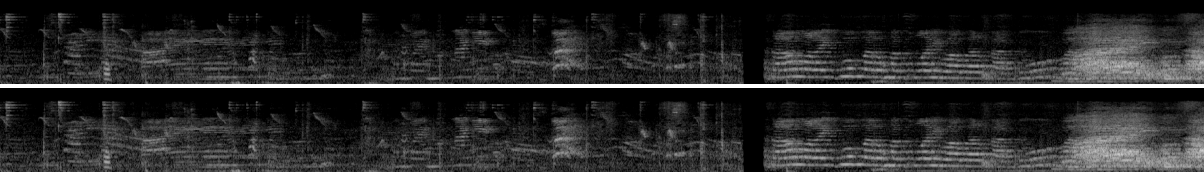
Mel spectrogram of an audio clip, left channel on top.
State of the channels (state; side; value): quieter; left; 3.0 dB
